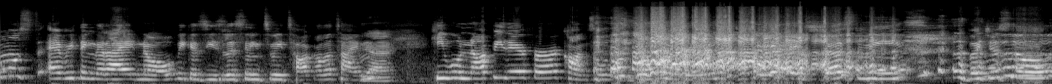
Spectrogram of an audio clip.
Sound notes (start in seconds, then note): 6.0 laughing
